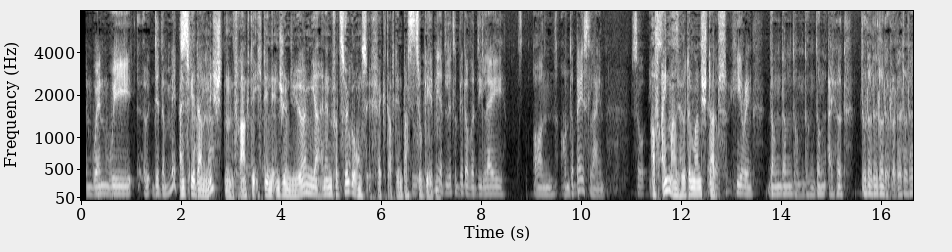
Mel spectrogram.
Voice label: Documentary Interviews General public, German voice-over, Factual and Precise; Giorgio Moroder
